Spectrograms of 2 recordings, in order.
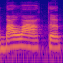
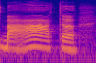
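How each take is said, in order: First: The r is replaced by an l sound. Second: The r sound is left out entirely. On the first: "ela faz a troca do som, que geralmente é pelo L" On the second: "Ou ela faz a omissão"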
